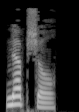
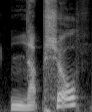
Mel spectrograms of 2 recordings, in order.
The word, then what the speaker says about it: nuptial: Nuptial. Nuptial, not nuptial. – Nuptial. It's it's the word you're thinking. It's just that apparently this is how it's correctly pronounced.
